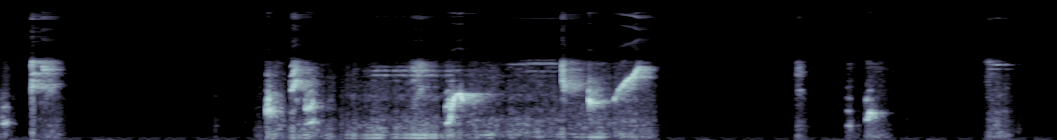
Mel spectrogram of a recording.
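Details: African grey parrot talking and vocalizing. Bursts of whistled rising and falling tones mixed with harsh, nasal, speech-like sounds fill a busy middle stretch. Sparse short chirps and clicks follow with silence between them.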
